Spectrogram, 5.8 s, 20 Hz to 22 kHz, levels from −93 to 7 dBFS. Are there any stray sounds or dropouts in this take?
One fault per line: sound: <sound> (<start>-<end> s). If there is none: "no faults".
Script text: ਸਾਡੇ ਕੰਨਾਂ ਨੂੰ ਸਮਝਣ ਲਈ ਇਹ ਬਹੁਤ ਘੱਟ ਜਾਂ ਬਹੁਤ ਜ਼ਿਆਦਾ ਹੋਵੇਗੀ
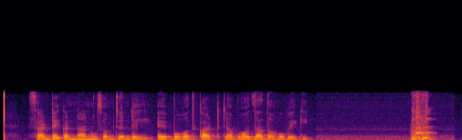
sound: cough (5.1-5.5 s)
